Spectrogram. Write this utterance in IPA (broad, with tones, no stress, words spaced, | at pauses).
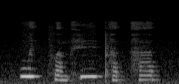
wɪ˥k̚fɐ˨mhyː˥pʰɐ˨k̚ hɐ˧k̚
